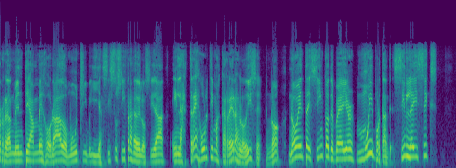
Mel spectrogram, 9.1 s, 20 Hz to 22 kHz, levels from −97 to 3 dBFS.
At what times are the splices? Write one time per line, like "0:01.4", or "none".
0:03.4
0:05.7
